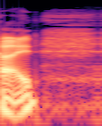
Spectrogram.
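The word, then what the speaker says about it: Heide: see at michael hyde h-e-i-d-e i believe that's pronounced hide there are so many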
